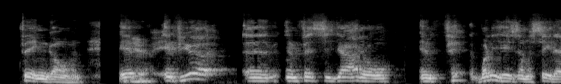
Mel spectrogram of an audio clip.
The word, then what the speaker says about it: aficionado: If you're an aficionado, one of these days I'm going to say that right. How do you say that? Aficionado.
